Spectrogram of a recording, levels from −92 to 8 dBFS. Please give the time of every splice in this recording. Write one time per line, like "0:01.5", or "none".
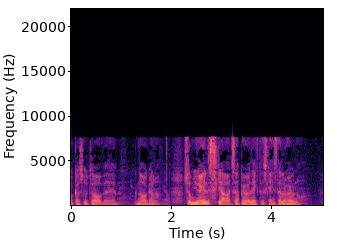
0:01.3
0:03.2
